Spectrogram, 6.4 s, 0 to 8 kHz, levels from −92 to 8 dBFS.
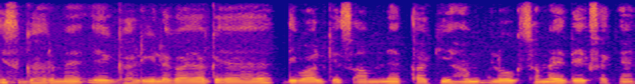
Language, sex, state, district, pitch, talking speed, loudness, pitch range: Hindi, male, Bihar, Araria, 125 Hz, 140 wpm, -17 LUFS, 120-130 Hz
